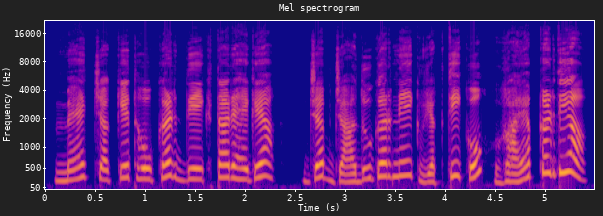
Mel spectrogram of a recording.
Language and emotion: Hindi, surprised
